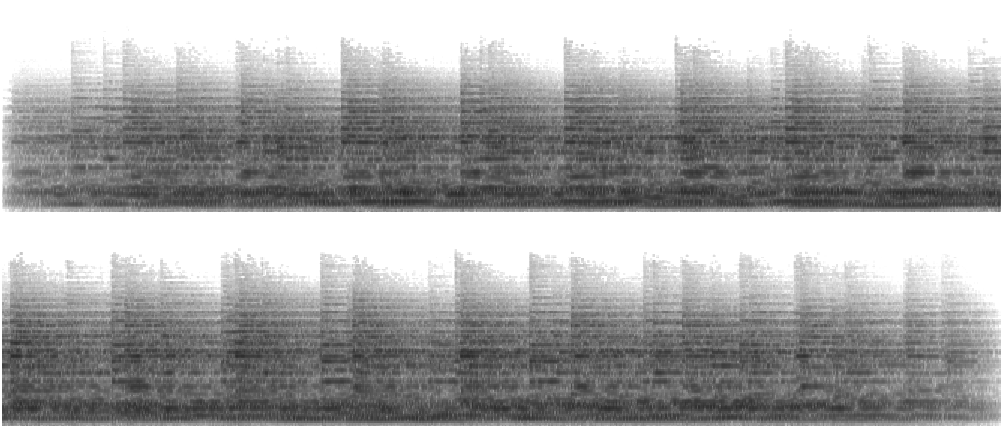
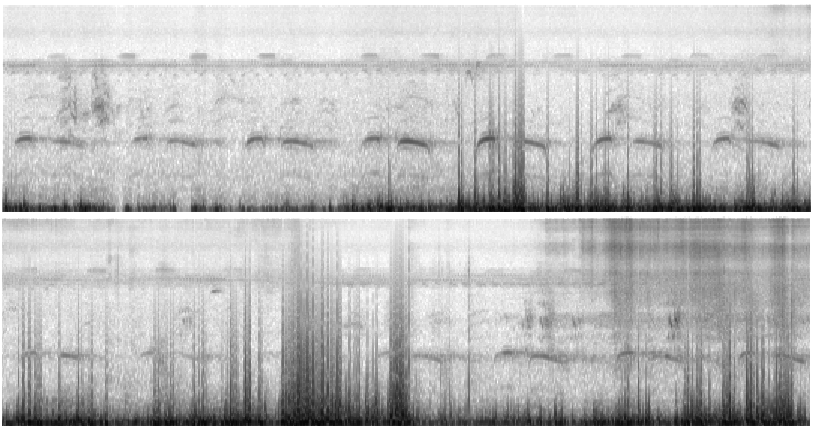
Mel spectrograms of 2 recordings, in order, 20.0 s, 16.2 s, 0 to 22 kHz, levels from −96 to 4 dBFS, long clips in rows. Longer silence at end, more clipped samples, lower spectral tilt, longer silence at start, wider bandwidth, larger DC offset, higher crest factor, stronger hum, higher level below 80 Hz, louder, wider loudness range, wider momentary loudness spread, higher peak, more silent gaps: first, 0.2 s vs 0 s; second, under 0.1% vs 2%; second, -7.5 dB/octave vs -9.5 dB/octave; about the same, 0.1 s vs 0 s; second, 7.2 kHz vs over 20 kHz; neither; first, 16 dB vs 8 dB; neither; second, -58 dBFS vs -12 dBFS; second, -16 LUFS vs -10 LUFS; second, 2 LU vs 12 LU; second, 9 LU vs 19 LU; about the same, 0 dBFS vs 0 dBFS; neither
